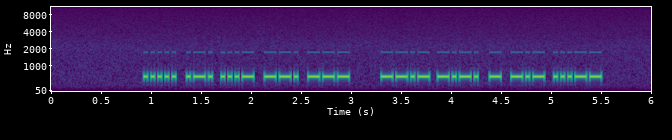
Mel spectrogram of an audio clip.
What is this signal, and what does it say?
Morse code, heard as a keyed tone, hand-sent with a paddle, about 34 wpm, 580 Hz. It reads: 5RVGO QCTK3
